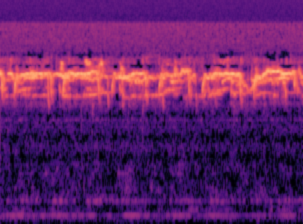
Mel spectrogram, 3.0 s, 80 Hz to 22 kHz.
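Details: Pallid swift nest with one chick in central Jerez de la Frontera, Spain, at midday on 25 August in a heatwave above 44°C. Rapid, shrill undulating trills repeat about twice per second, quieter against a faint background hiss.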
